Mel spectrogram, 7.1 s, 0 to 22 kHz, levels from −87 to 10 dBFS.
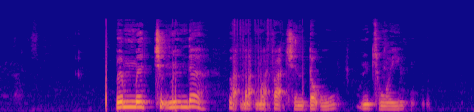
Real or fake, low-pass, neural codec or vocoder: real; 10.8 kHz; none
